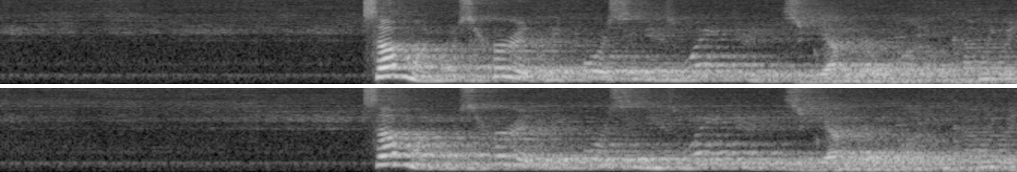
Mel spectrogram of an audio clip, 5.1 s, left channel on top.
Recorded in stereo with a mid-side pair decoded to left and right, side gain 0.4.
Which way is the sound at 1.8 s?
60° left.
